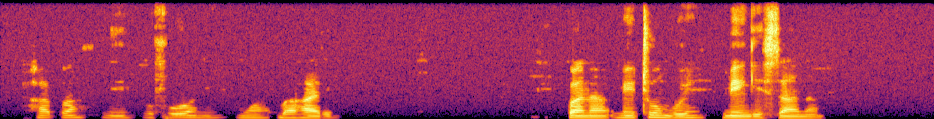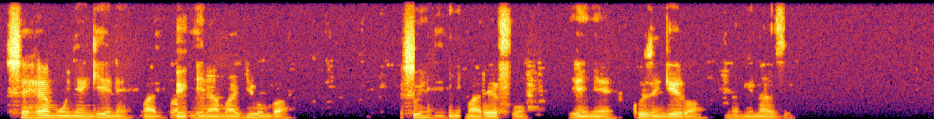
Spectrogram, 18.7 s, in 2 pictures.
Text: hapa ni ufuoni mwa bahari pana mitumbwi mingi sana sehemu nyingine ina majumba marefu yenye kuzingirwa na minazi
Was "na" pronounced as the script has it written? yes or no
yes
